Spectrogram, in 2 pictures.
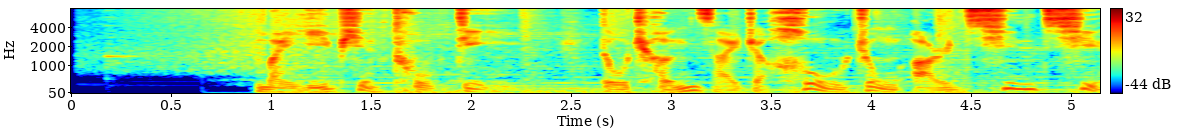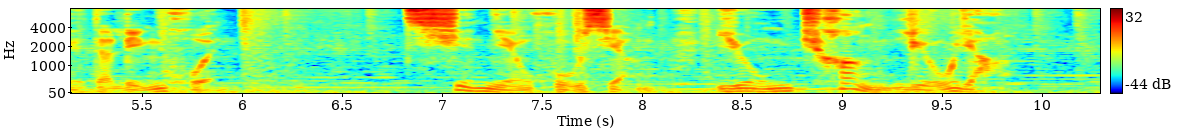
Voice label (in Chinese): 男 大气房地产; 金湖湾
